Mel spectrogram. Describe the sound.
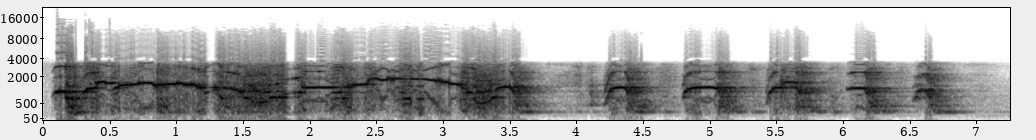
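Several family members imitate bull elk bugles with elk calls: a few seconds of overlapping, high squealing whistles rising and falling, then four shorter separate bugle-like squeals, loud.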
